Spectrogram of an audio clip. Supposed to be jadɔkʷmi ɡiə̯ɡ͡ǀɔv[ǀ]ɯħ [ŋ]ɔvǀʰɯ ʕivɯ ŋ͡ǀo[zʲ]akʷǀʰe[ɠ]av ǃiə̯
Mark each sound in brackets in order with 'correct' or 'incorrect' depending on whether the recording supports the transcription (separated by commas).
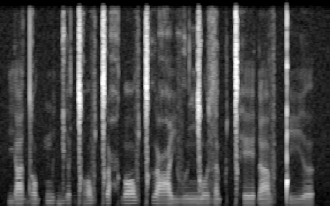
correct, incorrect, incorrect, incorrect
